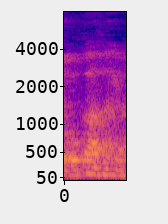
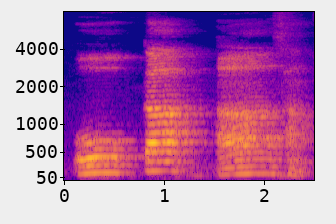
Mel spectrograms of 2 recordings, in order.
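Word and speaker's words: おかあさん: 분하는게 아니 발음하는게 아니고 그냥 가를 길게 발음한다고 생각하시면 돼 그래서 오가사 오가사 까를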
